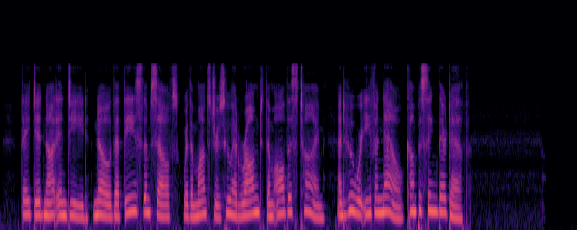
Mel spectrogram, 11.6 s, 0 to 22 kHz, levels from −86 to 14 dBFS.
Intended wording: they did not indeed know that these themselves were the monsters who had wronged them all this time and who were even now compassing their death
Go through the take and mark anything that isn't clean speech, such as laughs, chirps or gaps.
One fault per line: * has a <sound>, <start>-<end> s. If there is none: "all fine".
all fine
